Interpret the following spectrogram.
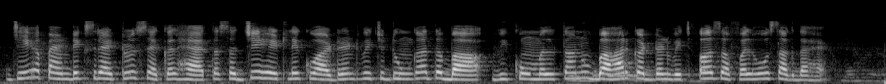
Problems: background sounds at intervals, background conversations at intervals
